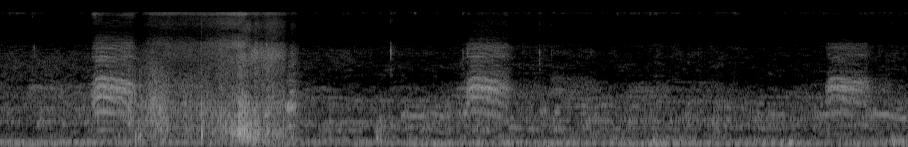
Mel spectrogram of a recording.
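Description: A bird calling three times, one short call every two to three seconds, each falling in pitch. Right after the first call there is a louder burst of noise lasting about a second.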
